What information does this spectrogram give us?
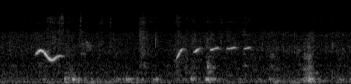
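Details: Javan myna after bathing and sunning, kept to become tamer and more vocal: a wavy whistled note around mid pitch, then a short rising series of clear whistles a second later, over low background rumble and faint knocks.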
